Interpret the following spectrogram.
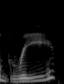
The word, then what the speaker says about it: Gris: Gree? Spelled like Gris, like Gris.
